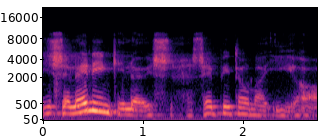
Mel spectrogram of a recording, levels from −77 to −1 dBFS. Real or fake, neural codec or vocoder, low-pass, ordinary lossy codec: real; none; 9.9 kHz; MP3, 96 kbps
